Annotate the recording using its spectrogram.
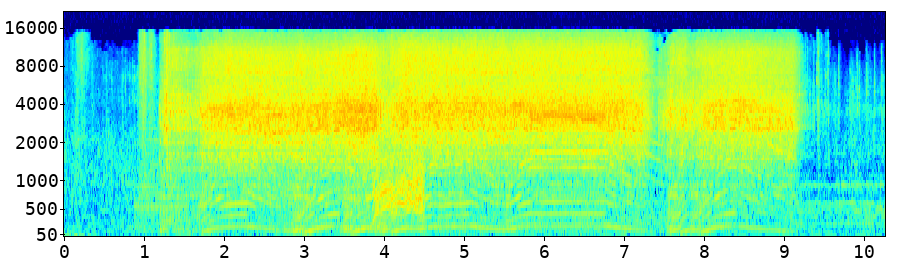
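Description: A chainsaw engine revs up and down loudly.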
